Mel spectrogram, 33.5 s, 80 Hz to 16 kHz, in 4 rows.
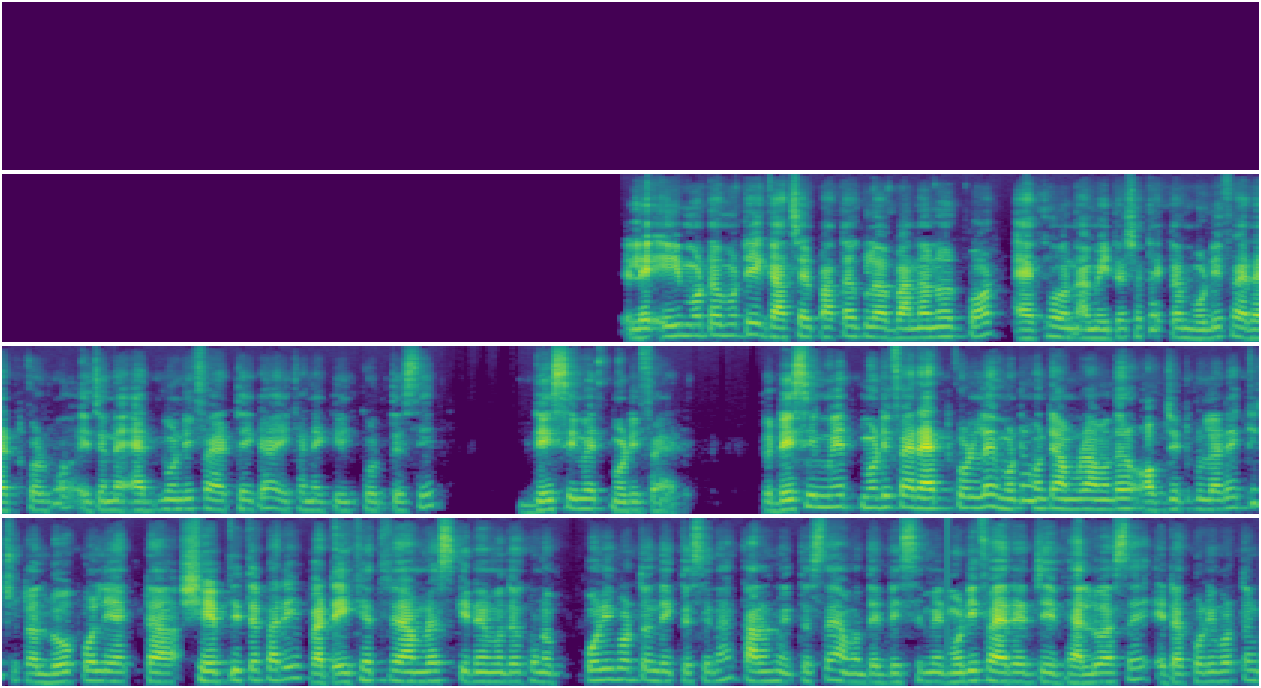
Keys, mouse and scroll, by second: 0.0-0.3 typing, 0.6 Tab, 0.7 middle click, 0.9 click, 1.2 middle click, 1.5-5.2 typing, 1.6 Tab, 1.9-2.3 scroll up 3, 2.3 click, 4.0 shift+middle click, 5.7 shift+middle click, 6.3 shift+click, 6.5-8.6 typing, 8.7 scroll down 5, 8.8 shift+middle click, 9.3 click, 9.5-10.0 scroll down 2, 9.6 shift+middle click, 9.7 click, 9.8-10.7 typing, 11.2 Tab, 11.2 scroll down 3, 11.3 click, 11.4-14.0 middle drag, 14.0 shift+click, 14.5-15.9 shift+middle drag, 15.9-17.1 scroll up 1, 17.2-20.3 shift+drag, 24.1-26.4 middle drag, 32.4-33.5 drag.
